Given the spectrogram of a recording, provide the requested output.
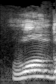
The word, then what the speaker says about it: Wong: Hoy tengo un invitado muy especial, varios, pero uno que le damos la bienvenida por primera vez en la casa, Ángel Wong. Won dos veces, pero es dos veces de victoria, pero se escribe W-O-N-G, Won.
